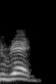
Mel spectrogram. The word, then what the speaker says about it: read: In the past tense, actually, when the pronunciation of read goes read, like I have read this book, not read. So you have to use the pronunciation as read, even the spelling will be same.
